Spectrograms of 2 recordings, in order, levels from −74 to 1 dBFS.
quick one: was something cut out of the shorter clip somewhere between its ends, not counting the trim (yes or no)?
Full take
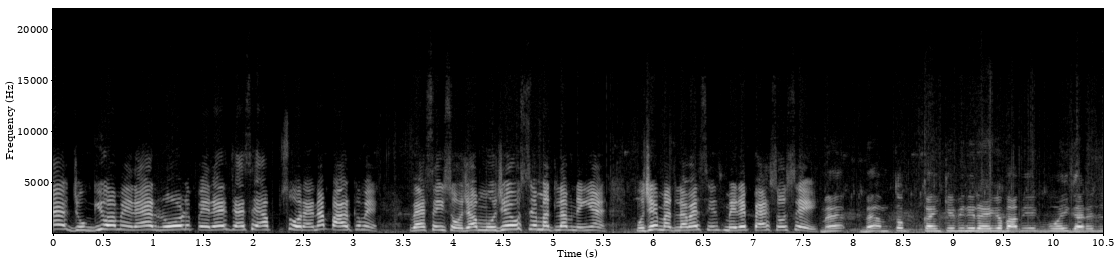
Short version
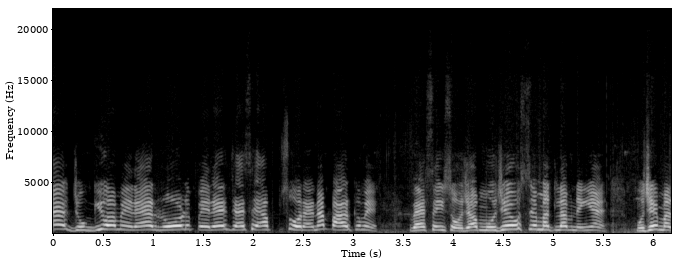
no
